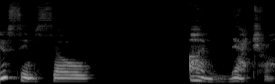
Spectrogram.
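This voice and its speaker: This is a put-on character voice. It sounds shrill at a middle pitch. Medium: read story.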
